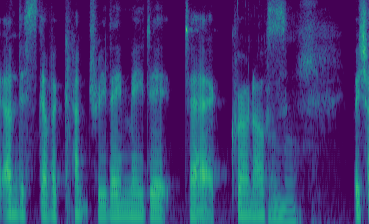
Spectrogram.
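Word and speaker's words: Qo'noS: Country, they made it Kronos, which I never realized how Kronos was spelt. I always kind of thought it was spelt with a K, but it's like QO. Quonos. Yeah. QO dash NOS. Quonos.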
